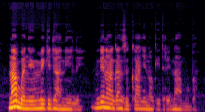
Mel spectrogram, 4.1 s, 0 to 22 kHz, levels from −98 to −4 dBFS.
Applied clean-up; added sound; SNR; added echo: none; none; none; none.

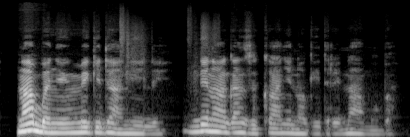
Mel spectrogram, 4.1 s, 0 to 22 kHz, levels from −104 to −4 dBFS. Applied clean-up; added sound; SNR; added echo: neural mask model RNNoise.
